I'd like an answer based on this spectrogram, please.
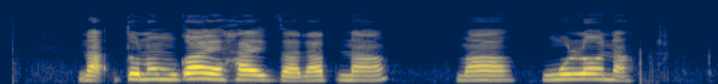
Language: Masana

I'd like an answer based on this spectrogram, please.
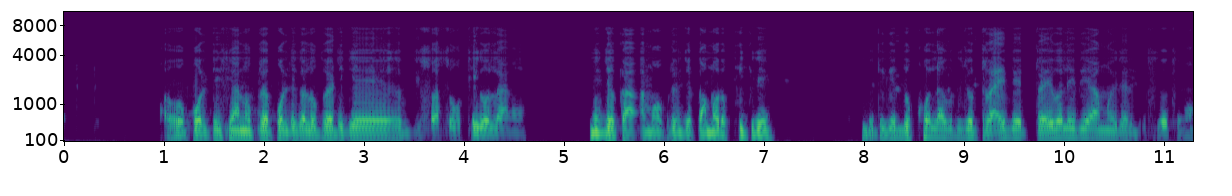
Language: Odia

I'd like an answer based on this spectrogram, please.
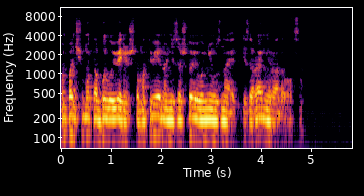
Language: Russian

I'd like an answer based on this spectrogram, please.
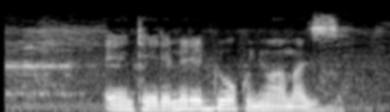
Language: Ganda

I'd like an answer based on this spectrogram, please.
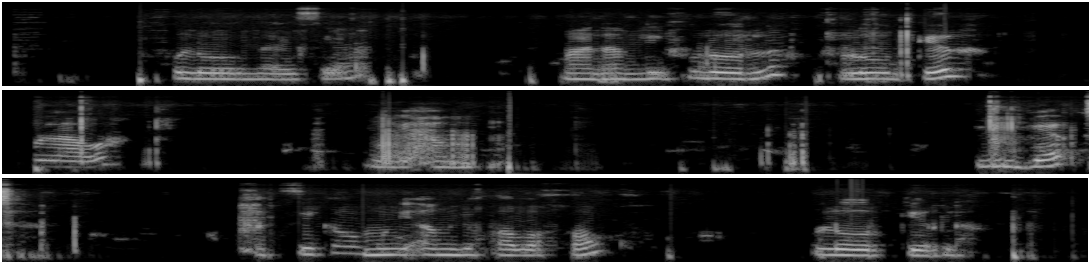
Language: Wolof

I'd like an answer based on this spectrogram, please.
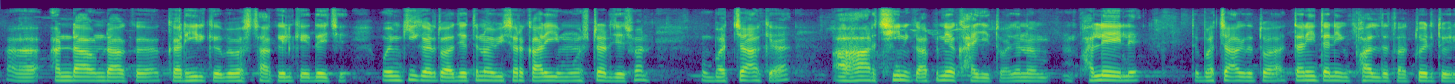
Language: Maithili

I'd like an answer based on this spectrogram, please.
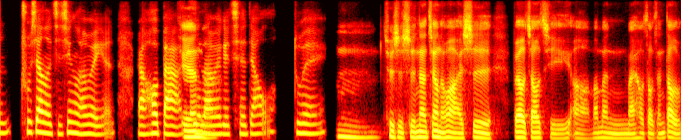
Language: Chinese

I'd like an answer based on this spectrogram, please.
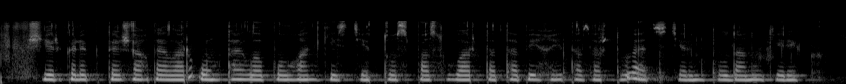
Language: Kazakh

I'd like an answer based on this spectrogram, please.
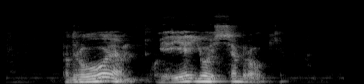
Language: Belarusian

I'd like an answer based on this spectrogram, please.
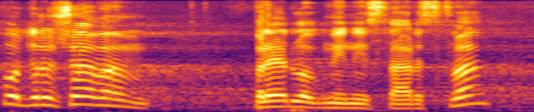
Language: Serbian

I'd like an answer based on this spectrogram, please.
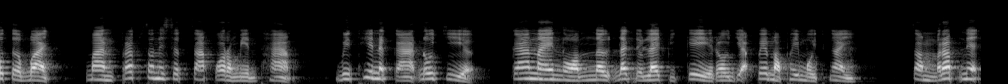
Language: Vietnamese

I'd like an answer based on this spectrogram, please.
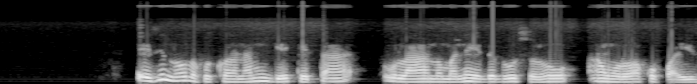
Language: Igbo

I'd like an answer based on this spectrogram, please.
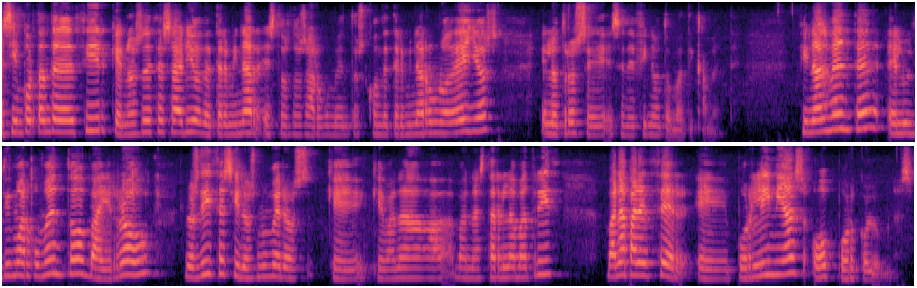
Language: Spanish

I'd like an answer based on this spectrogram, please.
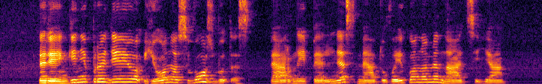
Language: Lithuanian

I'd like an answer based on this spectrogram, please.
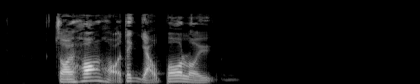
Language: Cantonese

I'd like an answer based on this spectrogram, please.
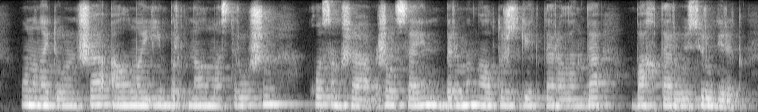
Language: Kazakh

